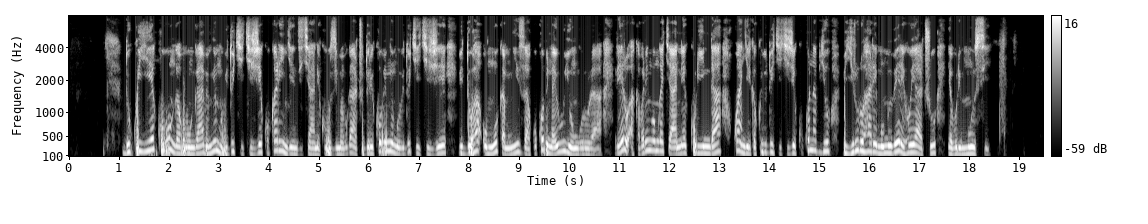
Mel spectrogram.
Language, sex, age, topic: Kinyarwanda, male, 18-24, health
